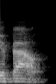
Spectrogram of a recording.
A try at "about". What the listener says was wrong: Don't forget your held T sound.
